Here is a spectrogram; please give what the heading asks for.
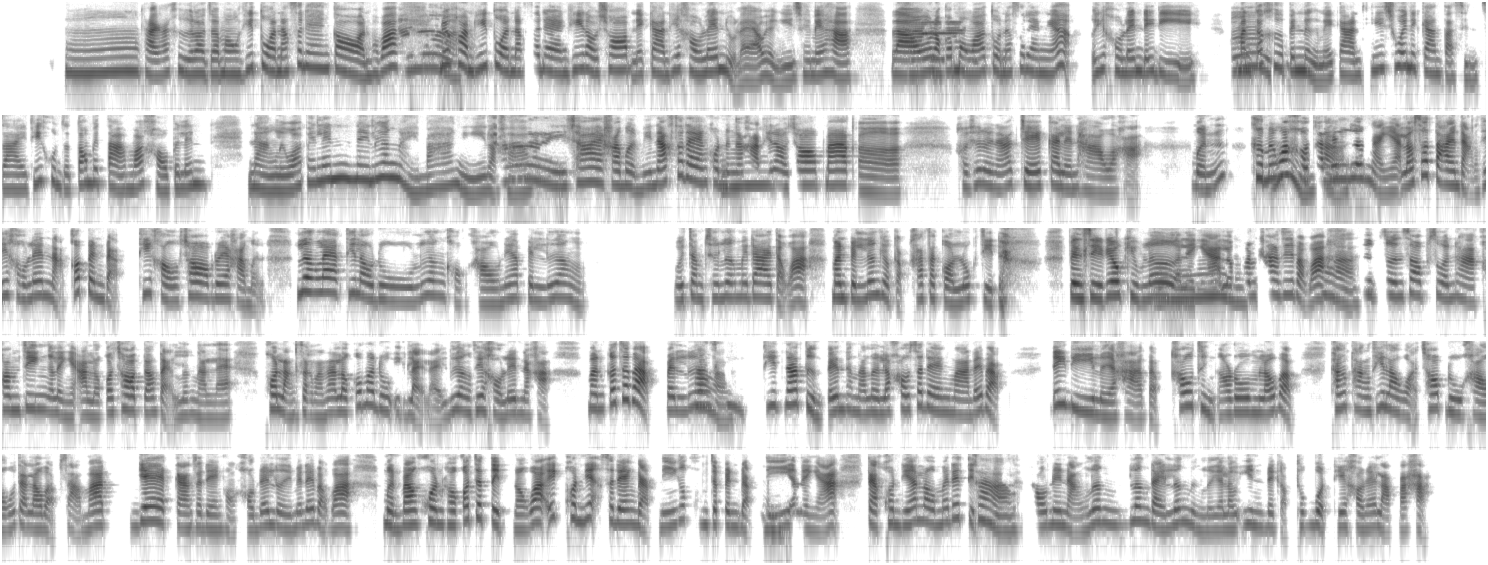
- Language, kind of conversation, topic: Thai, podcast, อะไรที่ทำให้หนังเรื่องหนึ่งโดนใจคุณได้ขนาดนั้น?
- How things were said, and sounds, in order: other background noise; chuckle; in English: "serial killer"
